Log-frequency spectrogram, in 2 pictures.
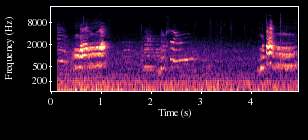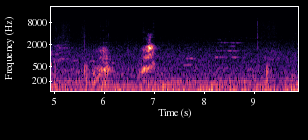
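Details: Loki, a white domestic cat, meowing indoors: a loud drawn-out meow opens, followed by a rising meow near four seconds, then quieter, shorter mews trailing off against a low steady room hum.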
